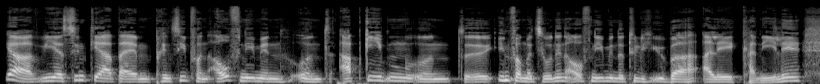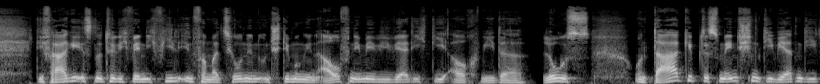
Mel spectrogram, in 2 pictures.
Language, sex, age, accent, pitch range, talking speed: German, male, 40-59, German, 105-145 Hz, 160 wpm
